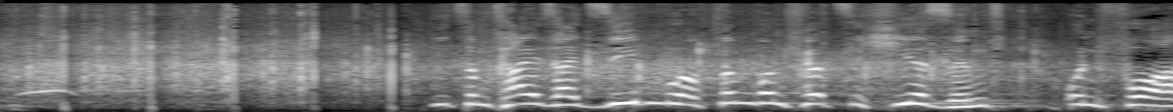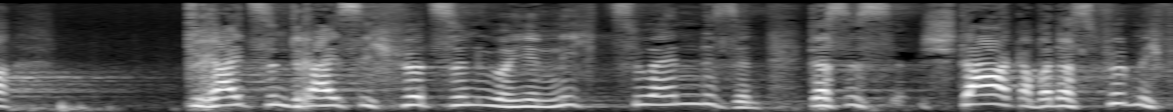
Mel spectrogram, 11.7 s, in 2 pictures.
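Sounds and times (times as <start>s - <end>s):
audience applause: 0.0s - 5.4s
speech: 2.2s - 6.2s, 6.8s - 11.7s.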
